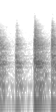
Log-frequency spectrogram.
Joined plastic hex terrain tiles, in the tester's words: if I'm tapping on the edges here, you don't have that insane rattling that we were seeing on earlier printings.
